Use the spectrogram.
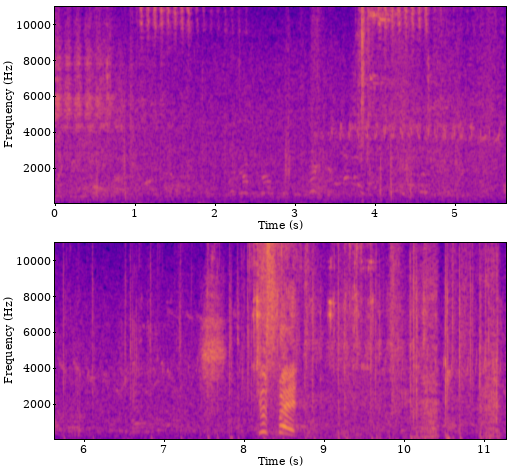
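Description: Horse hooves clip-clop at a gallop in the Mafia: The Old Country video game, a steady rhythmic patter running the whole time with brief louder bursts near the end.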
